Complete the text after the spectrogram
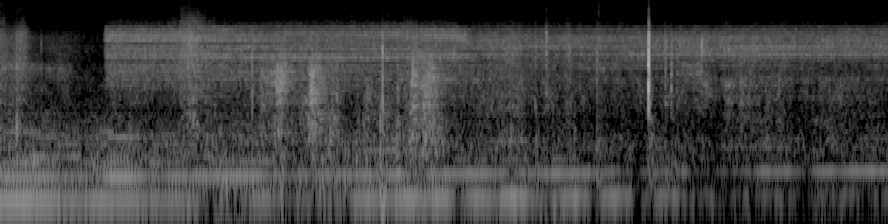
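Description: A car radio comes on with hissing static and sound.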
